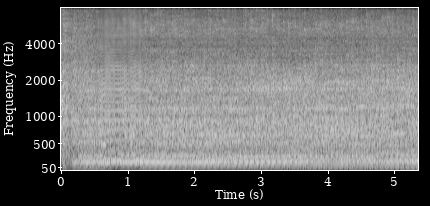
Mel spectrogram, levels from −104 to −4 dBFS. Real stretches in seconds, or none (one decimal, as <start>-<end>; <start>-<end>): 0.0-0.6; 1.2-5.4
